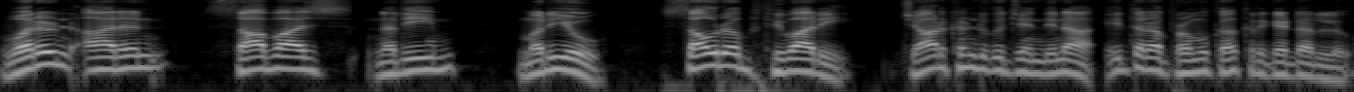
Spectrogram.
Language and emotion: Telugu, neutral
